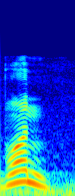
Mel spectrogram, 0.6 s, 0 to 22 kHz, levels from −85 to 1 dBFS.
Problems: constant background noise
